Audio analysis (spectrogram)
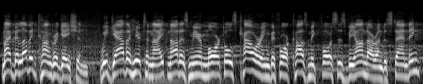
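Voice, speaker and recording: High-pitched fervent doomsday preacher played by a man. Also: muffled recording, slight background noise. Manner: grandiose, solemn scriptural oratory. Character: fervent male doomsday preacher, solemn and wrathful. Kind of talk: apocalyptic sermon in scripted audio drama.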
